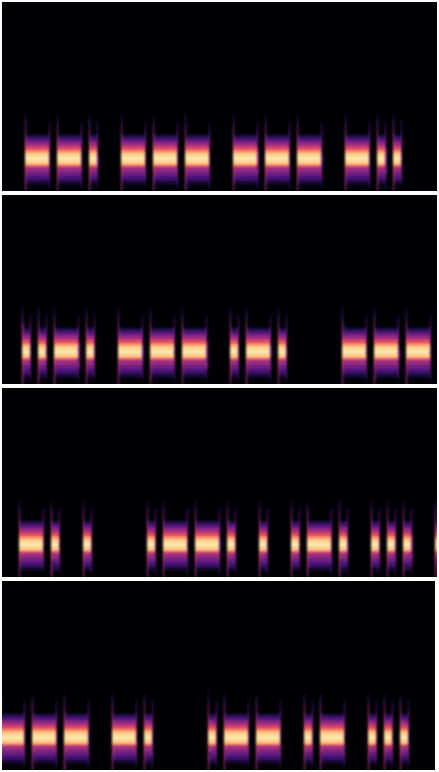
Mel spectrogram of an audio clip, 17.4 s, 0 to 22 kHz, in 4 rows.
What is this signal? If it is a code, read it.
Morse code, heard as a keyed tone, about 15 wpm, 700 Hz. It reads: GOOD FOR ONE PERSON WAS
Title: Sentences from Top 1400 Words 15wpm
